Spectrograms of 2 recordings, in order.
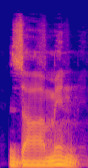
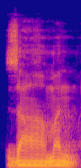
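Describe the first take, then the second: First: ضامن ending in "-min", "zaa-min"; correct pronunciation. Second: ضامن ending in "-man", "zaa-man"; wrong pronunciation. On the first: Teacher giving viewers the model, correct pronunciation. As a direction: say ضامن as zaamin. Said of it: "درست تلفظ ہے". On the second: Teacher showing viewers the mistake, wrong pronunciation. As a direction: say ضامن as zaaman. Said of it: "یہ غلط تلفظ ہے". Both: Shown as a demonstration.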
